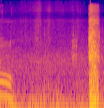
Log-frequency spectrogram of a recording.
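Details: Boerboel dog coughing and spluttering while clearing a bit of bark from its throat, chewing bark being a favourite pastime: a brief tonal vocal sound, then one sharp, explosive cough-splutter.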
